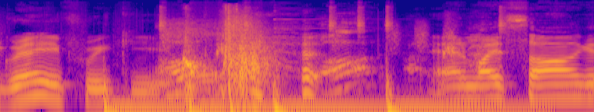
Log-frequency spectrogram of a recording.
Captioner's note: whip lashing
